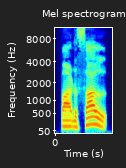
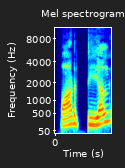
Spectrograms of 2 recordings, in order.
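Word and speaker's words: partial: আই এ এল সাল পারসাল একে আমরা ভুল করে পার টিয়াল এরকম উচ্চারণ করবো না তাহলে ইংরেজি রিডিং পড়তে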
